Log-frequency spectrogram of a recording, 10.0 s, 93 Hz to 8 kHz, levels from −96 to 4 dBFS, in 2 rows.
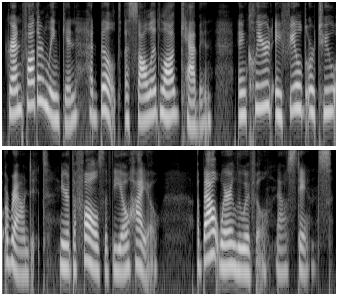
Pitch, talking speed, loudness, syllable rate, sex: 230 Hz, 160 wpm, -21 LUFS, 4.5 syllables/s, female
